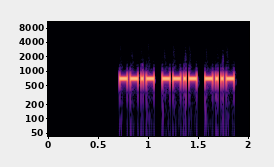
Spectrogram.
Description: Morse code, heard as a keyed tone, about 46 wpm, 700 Hz. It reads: QQX
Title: USA Call Sign Postfixes - 3 Letters 45wpm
